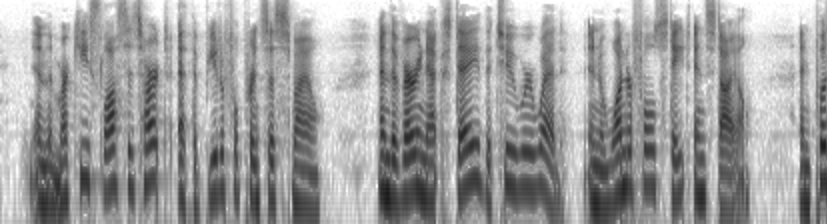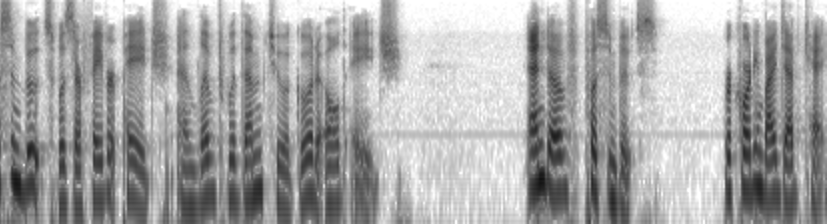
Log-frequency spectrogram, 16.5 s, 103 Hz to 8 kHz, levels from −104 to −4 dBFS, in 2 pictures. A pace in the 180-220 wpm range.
Yes: average, 190 wpm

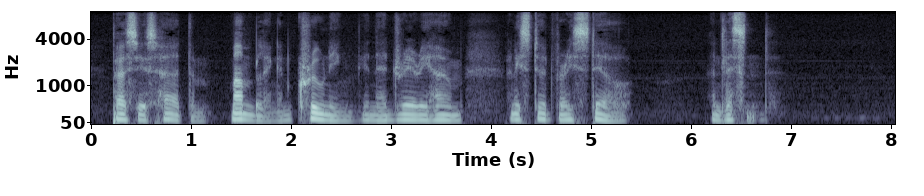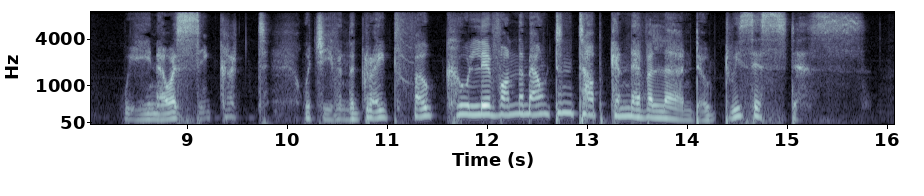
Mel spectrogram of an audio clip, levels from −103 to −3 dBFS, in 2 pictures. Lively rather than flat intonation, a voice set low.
Yes: wide, 9.0 semitones; low, 105 Hz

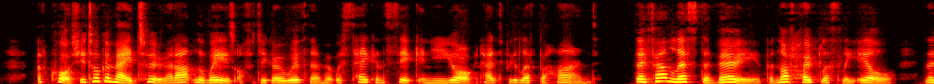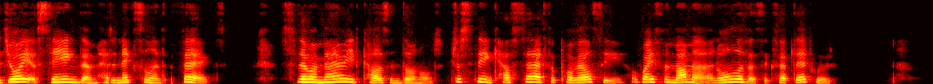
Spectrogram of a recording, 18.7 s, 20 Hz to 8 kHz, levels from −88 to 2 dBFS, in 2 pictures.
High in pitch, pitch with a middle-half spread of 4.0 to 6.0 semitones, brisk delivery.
No: high, 225 Hz; average, 3.6 semitones; fast, 220 wpm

